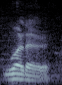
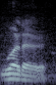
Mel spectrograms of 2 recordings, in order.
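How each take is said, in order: First: The t is a soft, d-like tap. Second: The t is a soft, d-like tap.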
